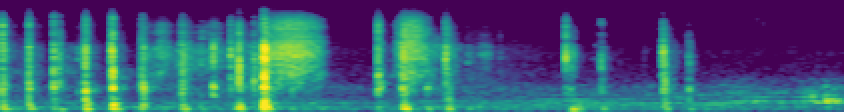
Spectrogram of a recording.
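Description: Typing on a computer keyboard: a rapid run of keystrokes for the first second and a half, then a few scattered keystrokes, with a couple of short hisses among them.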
